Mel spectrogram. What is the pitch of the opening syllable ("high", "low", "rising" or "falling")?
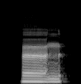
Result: low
